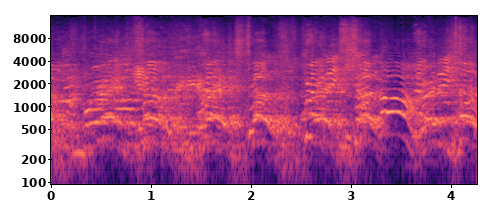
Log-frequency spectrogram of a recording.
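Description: A small crowd of wrestling spectators shouting, many voices overlapping at once.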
